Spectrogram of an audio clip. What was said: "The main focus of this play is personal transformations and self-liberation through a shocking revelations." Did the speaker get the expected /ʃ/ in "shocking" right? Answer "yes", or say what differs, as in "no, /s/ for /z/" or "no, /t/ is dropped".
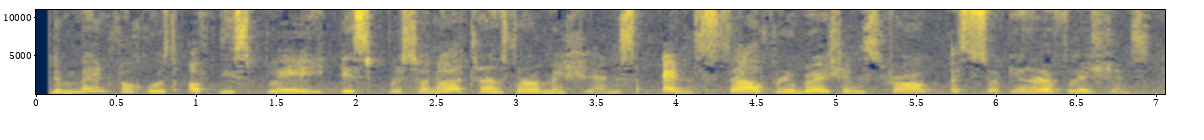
no, /s/ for /ʃ/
